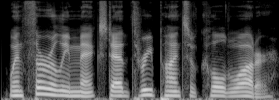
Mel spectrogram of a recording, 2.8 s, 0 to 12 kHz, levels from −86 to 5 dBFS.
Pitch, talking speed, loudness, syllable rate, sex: 145 Hz, 195 wpm, -17 LUFS, 5.0 syllables/s, male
